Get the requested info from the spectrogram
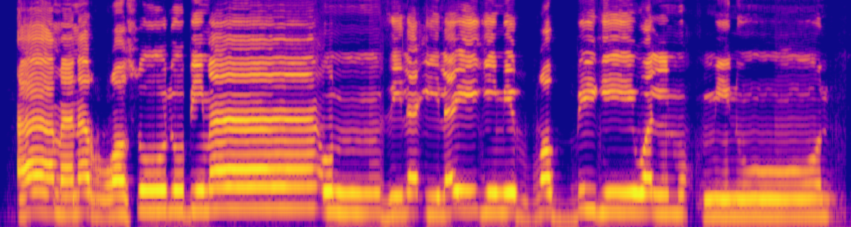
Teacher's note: حمزہ پر کھڑا زبر ہے، 1 الف تک آپ نے اس کو کھینچ لینا ہے۔ · را پر زبر ہے اس لیے آپ نے پر پڑھنا ہے۔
